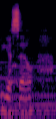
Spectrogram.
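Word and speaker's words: Ysayle: And I think it's the the Y is I think her name is like actually pronounced Yale.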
